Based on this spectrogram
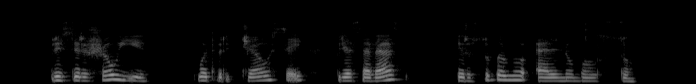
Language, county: Lithuanian, Marijampolė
